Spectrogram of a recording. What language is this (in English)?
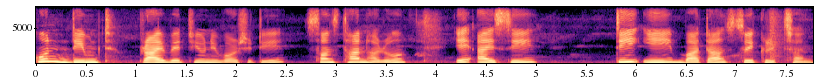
Nepali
